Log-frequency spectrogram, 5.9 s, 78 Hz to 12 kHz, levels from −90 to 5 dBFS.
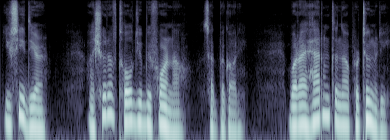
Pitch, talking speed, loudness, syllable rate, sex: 130 Hz, 175 wpm, -17 LUFS, 5.7 syllables/s, male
